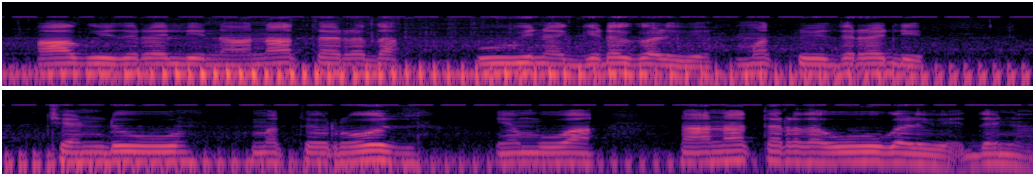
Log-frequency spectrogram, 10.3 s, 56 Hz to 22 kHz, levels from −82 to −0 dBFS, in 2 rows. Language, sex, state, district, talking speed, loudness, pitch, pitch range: Kannada, male, Karnataka, Raichur, 105 wpm, -37 LUFS, 130 Hz, 125-140 Hz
